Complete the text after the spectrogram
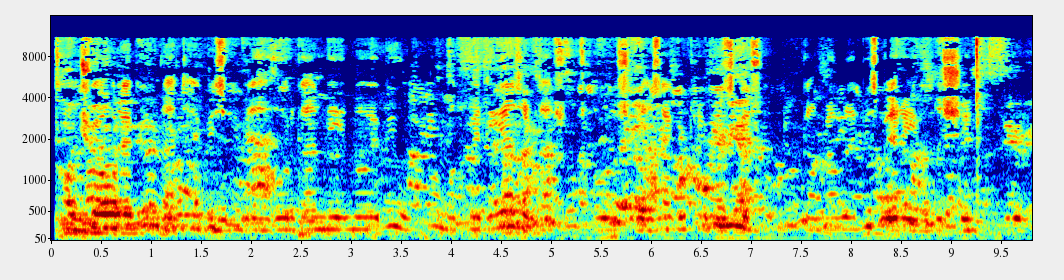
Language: Georgian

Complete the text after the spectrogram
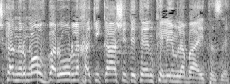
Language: Hebrew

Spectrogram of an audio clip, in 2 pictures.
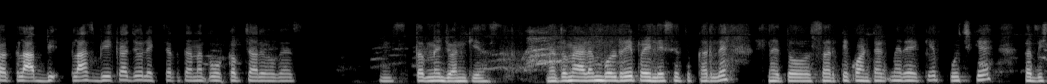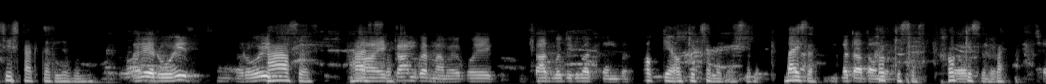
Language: Hindi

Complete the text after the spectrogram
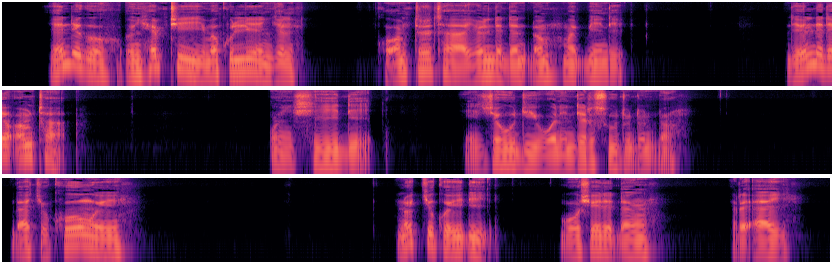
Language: Borgu Fulfulde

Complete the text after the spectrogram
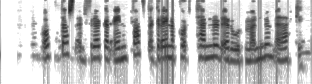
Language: Icelandic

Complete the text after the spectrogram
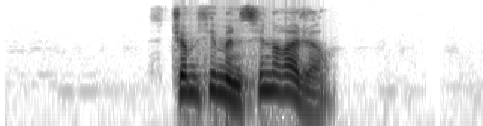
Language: Kabyle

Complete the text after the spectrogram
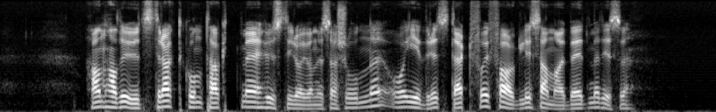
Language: Norwegian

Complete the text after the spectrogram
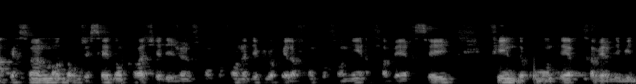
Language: French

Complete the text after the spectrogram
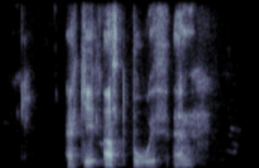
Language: Icelandic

